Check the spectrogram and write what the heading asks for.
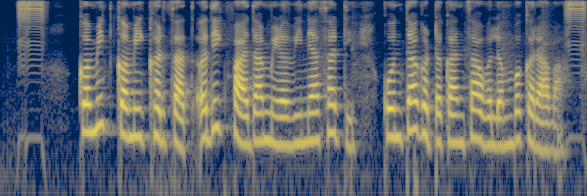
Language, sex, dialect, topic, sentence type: Marathi, female, Northern Konkan, agriculture, question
